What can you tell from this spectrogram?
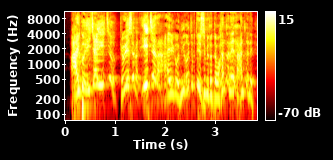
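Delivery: mocking father. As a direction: play the dad mocking his son's faith, high-pitched. Father voiced urging to forget church. (교회를 비웃는 아버지 흉내, 높은 톤)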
